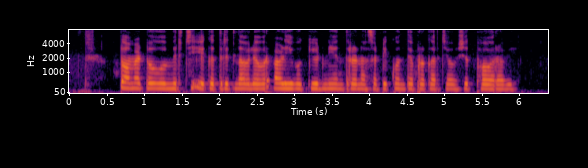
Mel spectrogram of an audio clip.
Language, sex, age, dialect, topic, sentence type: Marathi, female, 18-24, Northern Konkan, agriculture, question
